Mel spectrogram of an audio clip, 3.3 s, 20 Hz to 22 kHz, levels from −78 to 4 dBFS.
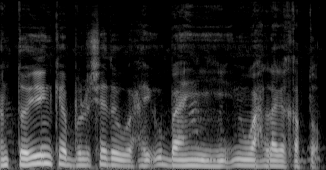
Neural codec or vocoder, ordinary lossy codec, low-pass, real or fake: vocoder, 44.1 kHz, 128 mel bands every 256 samples, BigVGAN v2; none; none; fake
